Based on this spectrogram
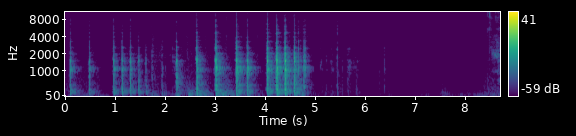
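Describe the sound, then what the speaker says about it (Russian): A knife slices through a fluffy, soft sponge cake, giving a run of quiet, crisp scraping and tapping strokes in quick bursts, close and faint, that stop after about five seconds and leave near silence. "А теперь самое интересное. Разрезаем и смотрим, какой он получился внутри."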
